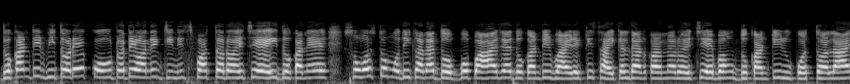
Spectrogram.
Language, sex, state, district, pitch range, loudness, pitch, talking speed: Bengali, female, West Bengal, Purulia, 290-330 Hz, -13 LUFS, 310 Hz, 170 wpm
